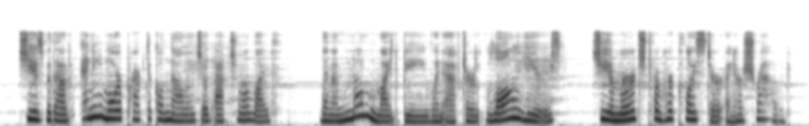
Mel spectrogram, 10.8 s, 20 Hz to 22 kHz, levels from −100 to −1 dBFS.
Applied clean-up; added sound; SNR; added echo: neural mask model DeepFilterNet 3.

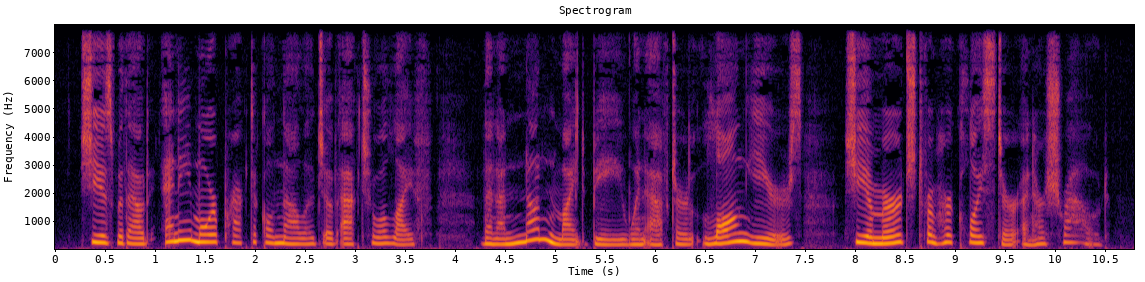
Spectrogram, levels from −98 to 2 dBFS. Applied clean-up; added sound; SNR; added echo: none; none; none; none.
